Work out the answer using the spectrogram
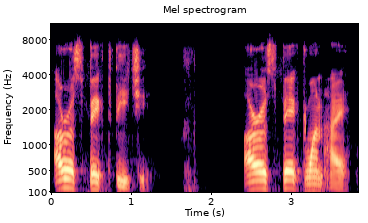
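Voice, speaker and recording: A man's voice: mid-range voice, sing-song, slow pace, dry recording, highs cut off. Man firmly repeating himself in chat. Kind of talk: casual chat.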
